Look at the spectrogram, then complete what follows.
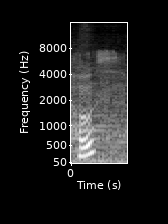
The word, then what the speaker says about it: Howth: So we went to a town north of Dublin um on the seaside, called Howth. It's spelled h o w t h.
